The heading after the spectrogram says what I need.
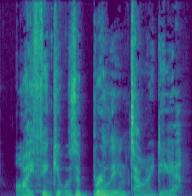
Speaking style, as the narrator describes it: said Harry coldly

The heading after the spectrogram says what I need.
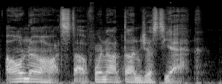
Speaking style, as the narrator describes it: he chuckled raggedly

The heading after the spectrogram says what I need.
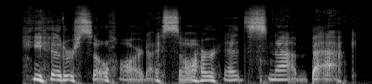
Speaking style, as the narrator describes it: Jill sobbed

